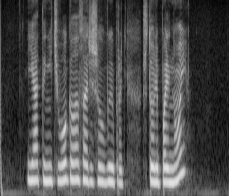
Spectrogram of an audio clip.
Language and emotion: Russian, neutral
